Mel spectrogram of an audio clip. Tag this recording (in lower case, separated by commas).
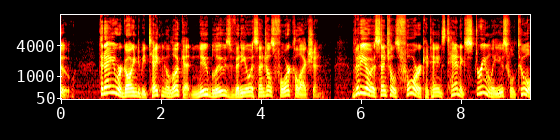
speech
